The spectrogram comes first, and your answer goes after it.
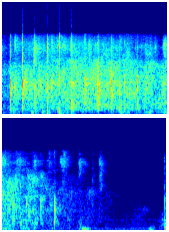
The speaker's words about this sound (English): I'd ask you all to put your hands together and give Brian a very warm welcome.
